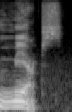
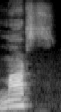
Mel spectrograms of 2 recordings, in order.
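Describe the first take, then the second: First: ম্যার্স with a front vowel and a final ts sound; German März. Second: Said in the usual way. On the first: Shown as a demonstration. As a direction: say ম্যার্স instead of মার্চ. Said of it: "মার্চ মাস বলি আমরা". (German উচ্চারণে ম্যার্স) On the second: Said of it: "ওটা হচ্ছে ম্যার্স".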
